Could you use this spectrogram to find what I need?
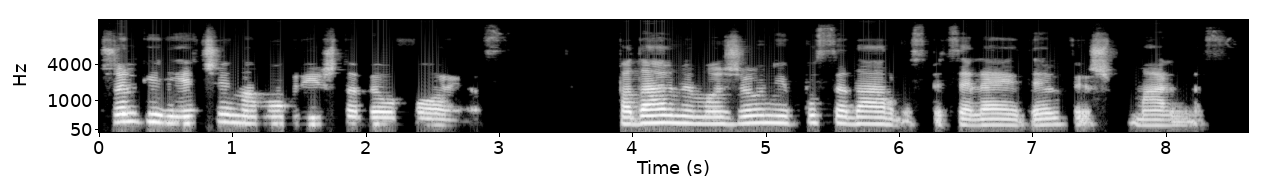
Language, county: Lithuanian, Klaipėda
